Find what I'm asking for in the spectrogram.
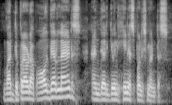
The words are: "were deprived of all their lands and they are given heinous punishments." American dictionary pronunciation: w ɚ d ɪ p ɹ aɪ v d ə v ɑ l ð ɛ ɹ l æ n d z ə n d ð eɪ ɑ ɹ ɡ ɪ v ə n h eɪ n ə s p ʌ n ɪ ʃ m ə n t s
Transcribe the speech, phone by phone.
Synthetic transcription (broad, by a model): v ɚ d ɪ p ɹ aɪ v d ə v ɑ l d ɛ ɹ l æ d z ə n d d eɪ ɑ ɹ ɡ ɪ v ə n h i n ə s p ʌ n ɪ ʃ m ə n t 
